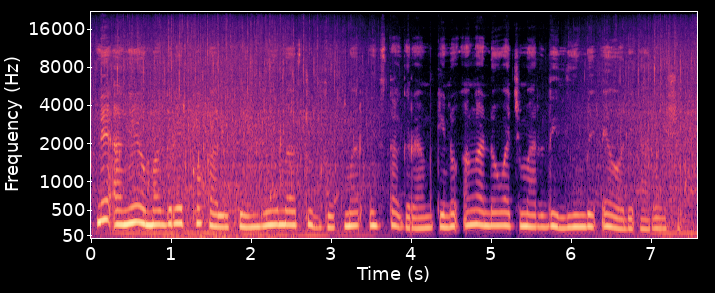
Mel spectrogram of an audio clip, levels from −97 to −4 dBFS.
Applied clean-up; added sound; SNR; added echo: none; Liquid; 16 dB; none.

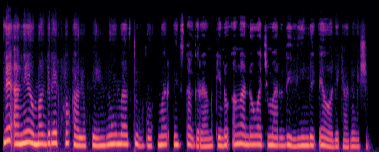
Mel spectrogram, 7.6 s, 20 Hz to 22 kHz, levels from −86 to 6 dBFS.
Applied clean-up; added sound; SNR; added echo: neural mask model DeepFilterNet 3.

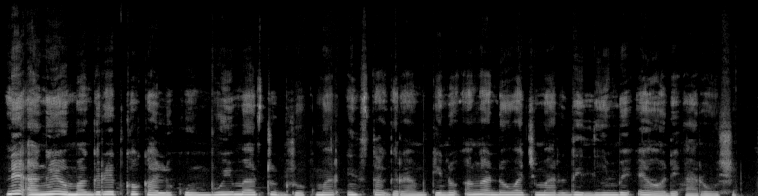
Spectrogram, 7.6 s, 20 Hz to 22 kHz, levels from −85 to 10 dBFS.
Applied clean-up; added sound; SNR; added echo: none; none; none; none.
